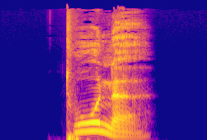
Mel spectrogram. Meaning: nominative/accusative/genitive plural of Ton
- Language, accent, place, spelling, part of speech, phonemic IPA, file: German, Germany, Berlin, Tone, noun, /ˈtoːnə/, De-Tone.ogg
